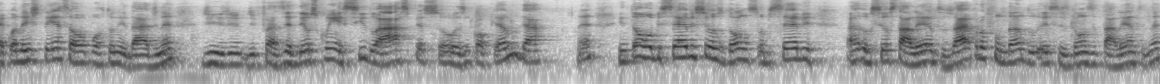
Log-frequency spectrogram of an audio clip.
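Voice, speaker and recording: Audible room echo carries a man's fairly high voice, which shows ordinary pitch variation. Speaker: pastor. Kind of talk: sermon. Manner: fast.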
